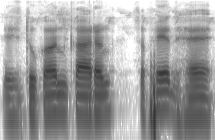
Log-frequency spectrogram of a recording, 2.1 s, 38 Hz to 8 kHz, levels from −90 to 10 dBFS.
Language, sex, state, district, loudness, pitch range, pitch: Hindi, male, Jharkhand, Palamu, -20 LUFS, 95-110 Hz, 105 Hz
